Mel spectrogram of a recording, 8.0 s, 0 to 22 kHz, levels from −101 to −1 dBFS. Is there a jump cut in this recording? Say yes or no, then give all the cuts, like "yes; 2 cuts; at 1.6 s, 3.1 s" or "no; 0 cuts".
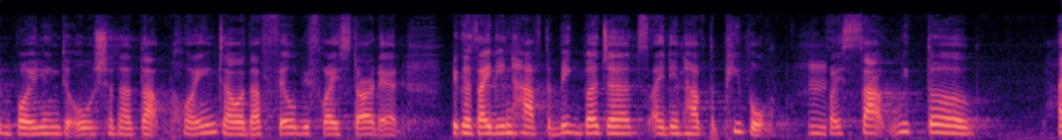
yes; 1 cut; at 6.2 s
